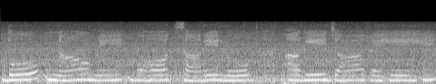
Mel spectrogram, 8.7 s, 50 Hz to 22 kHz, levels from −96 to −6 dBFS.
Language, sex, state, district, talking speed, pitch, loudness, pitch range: Hindi, female, Madhya Pradesh, Katni, 70 wpm, 240 Hz, -14 LUFS, 230-250 Hz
